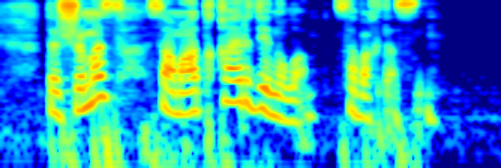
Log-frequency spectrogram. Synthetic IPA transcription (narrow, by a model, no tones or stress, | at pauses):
t̪ʰəʃəməzsɑmɑt̪qʰɑjəɾd̪e̞nulˠə̰sɑbɑqt̪ɑ̰sən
